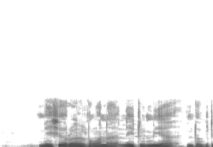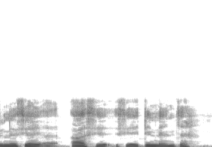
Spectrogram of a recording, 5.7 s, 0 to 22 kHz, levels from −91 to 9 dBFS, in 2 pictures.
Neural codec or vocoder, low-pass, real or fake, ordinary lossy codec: none; 7.2 kHz; real; none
